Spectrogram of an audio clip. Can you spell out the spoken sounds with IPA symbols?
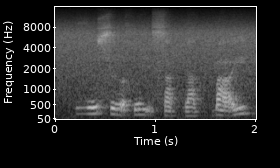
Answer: v u˨˦ s ɨ̰˧˨ ə̯ h w ḭ˧˨ s a˨˩ k̚ l a˨˩ k̚ ɓ a̰˧˥ j

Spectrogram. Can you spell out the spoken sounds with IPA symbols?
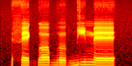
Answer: f ɛ˧ ɡ͡b ɔ˦ b o˧ ɡ͡b i˦ m ɛ˦

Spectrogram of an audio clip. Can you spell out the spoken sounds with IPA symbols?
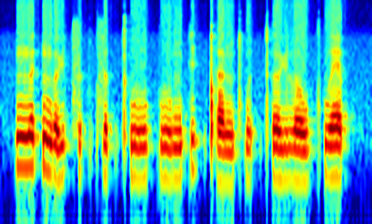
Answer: n̪ ɵ˥ t̚ ŋ ɵ˨˥ ɥ t͡s ʊ˨˥ k̚ t͡s ʊ˧ k̚ t̪ʰ uː˨˧ k uː˨˧ ŋ k ɪ˥ k̚ pʰ ɐ˨ ŋ kʷʰ ɐ˧ t̚ t̪ʰ ɵ˧ ɥ l o˨˧ w kʷʰ ɛː˥ p̚

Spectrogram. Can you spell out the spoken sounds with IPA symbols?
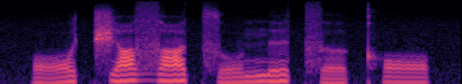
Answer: ɔ˩˧ t͡ʃ e˧˥ zˤ e˧˥ t͡s o˩˧ n e˧˥ t͡s ɜ˩ kʰ ɔ˧

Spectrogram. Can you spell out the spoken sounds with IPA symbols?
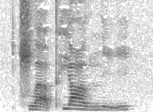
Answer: t͡s w ä̰˨˩ pʰ j ɑ˥˩ ʊ̯ n̪ ḭ˨˩˦

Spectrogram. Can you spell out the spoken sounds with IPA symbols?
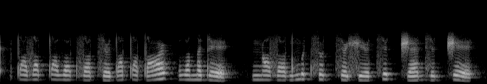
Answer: tˤ e zˤ y d tˤ ø ðˤ œ d zˤ ɵ t͡s ø d œ tˤ ɛ tˤ ø | ðˤ ɵ n e d e | ŋ ɛ zˤ œ d ŋ u d s u d t͡s ø xʲ ø t͡s y d t͡ʃ ɛ d͡z y d t͡ʃ e

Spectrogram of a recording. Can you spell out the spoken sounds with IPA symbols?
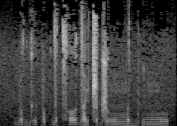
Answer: b o d ɡʱ ʉ p ə p d ə t͡sʰ o d a j ʈ͡ʂ ə b ʐ u ŋ mː ə d b ṵ ɡ mː u

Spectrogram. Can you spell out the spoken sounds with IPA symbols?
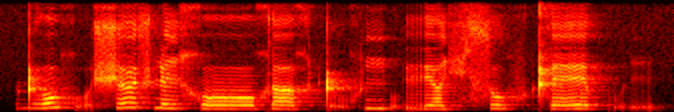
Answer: ɖʱ o xʷ o̰ ʃ ø s ɳ i x oː x ɾ əː x ʈ ṵ x ɲ ṵ rʲ əː ç s u xʷ ʈʰ e kʷ ḭ

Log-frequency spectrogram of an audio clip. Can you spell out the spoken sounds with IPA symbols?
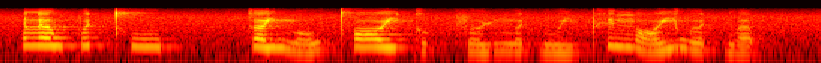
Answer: l ɐ˥ w p ɵ˥ t̚ t̪ʰ uː˥ p̚ | k ɐ˥ j n̪ o˨˥ w t̪ʰ ɔː˥ j k ʊ˨ k̚ f ɵ˨˧ ɥ ŋ ɵ˨ t̚ uː˨˩ j pʰ ɪ˥ ŋ ɔː˨˥ j w ɵ˧ t̚ w ɐ˨ p̚

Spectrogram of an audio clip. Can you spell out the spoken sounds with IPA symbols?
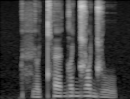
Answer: fʲ ɔ˨ cʰ ɛ˦ ɡ ʌ˦ d͡ʑ ɔ˦ d͡ʑ u˨

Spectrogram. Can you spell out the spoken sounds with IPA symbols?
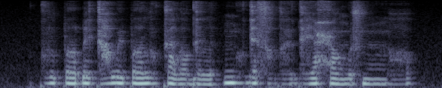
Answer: k ṳ l p ɤ ɓ e ɡ a̤ w y p ɤ l ṳ k a l ɔ ɡ ɘ l | ŋ ṳ ɡ ɛ s ɔ̤ ɡʱ ʏ ɡʱ e ħ ɔ ŋ u s mː ɔ̤

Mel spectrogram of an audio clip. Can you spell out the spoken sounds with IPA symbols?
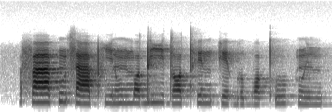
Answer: f aː˦ p ũ˦ s aː˨ pʰ i˨ ɾ ũ˦˨ m ɔ˦ d iː˦˨ d ɔ˨˦ tʰ ɪ˦ n k e˨ ɡʷ i˨ b ɔ˨ kʼ uː˦ kʷ ĩ˨ m

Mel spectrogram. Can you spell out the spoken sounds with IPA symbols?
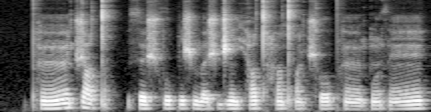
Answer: pʰ œ̃ː t͡ʃ u tˤ | θ ø ʃ f u p i ʃ m œ ʃ d͡ʒ ɛ̃ j h œ tˤ h ɛ̃ tˤ ʔ ɔ̃ t͡ʃʰ o pʰ œ̃ː p õ θ ɛ̃ː

